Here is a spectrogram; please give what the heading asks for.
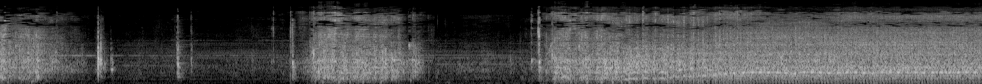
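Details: TruCut reel mower after broken chain replaced and chains rerouted so they no longer rub on each other: a few pulls, then the small engine catches and settles into a steady even buzz with no knocks or rattles; runs fine.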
